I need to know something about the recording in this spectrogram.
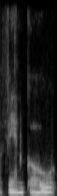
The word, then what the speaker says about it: Van Gogh: They were stolen from the Van Gogh Museum. That's how we say his name in America, by the way.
